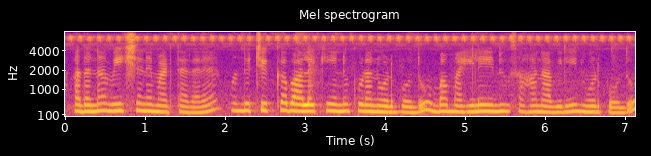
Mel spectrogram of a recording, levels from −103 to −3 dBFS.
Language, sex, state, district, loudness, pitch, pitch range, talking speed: Kannada, female, Karnataka, Bellary, -14 LUFS, 225 Hz, 205-240 Hz, 120 wpm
